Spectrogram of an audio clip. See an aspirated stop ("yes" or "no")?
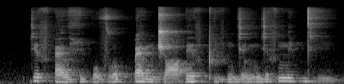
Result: no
